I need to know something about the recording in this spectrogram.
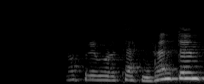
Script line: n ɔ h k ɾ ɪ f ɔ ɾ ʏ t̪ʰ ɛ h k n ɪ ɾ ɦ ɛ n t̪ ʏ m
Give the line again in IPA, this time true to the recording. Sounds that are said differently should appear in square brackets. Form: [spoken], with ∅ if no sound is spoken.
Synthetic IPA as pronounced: n ɔ h k ɾ ɪ [v] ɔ ɾ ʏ t̪ʰ ɛ h k n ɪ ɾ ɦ [œ] n t̪ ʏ m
